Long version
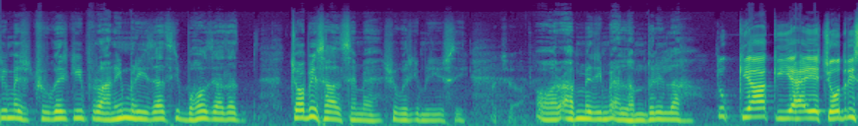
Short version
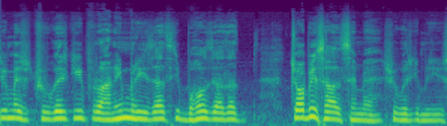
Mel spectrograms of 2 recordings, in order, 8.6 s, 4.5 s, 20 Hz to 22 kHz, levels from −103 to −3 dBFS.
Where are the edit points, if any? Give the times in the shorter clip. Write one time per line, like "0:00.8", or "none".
none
